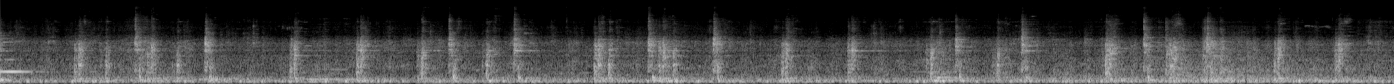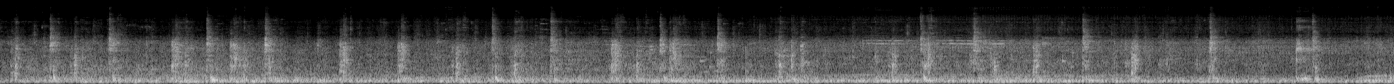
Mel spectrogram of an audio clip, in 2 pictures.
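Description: Freight train of tank wagons creeping past at close range: a steady low rumble of wheels on rail, with frequent irregular clicks and clanks as the wheels cross rail joints.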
